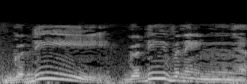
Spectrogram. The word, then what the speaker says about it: good evening: Próximo também, o D batendo no E. Ok. E a batida aqui. Good evening.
